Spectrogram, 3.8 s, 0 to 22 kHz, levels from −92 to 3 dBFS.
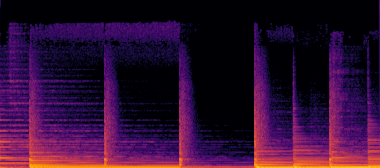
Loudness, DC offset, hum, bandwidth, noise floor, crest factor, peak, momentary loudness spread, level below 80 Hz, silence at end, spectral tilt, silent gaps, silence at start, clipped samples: -18 LUFS; under 0.1%; none; 10 kHz; -41 dBFS; 14 dB; -4 dBFS; 8 LU; -52 dBFS; 0 s; -8 dB/octave; none; 0 s; under 0.1%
